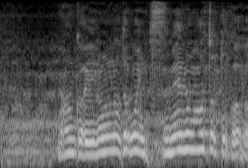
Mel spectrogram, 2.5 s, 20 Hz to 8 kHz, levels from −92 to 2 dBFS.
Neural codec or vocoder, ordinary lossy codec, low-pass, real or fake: codec, 16 kHz, 16 kbps, FunCodec, trained on LibriTTS, 50 frames a second; none; none; fake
